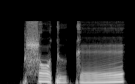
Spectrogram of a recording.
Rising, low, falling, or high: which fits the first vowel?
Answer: falling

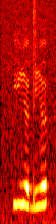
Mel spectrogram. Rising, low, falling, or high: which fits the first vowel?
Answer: falling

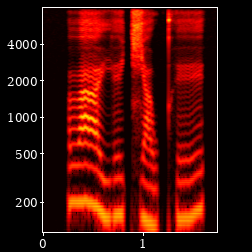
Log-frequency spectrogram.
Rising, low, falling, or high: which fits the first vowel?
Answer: falling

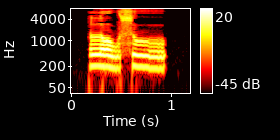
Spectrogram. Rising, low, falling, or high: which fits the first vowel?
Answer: low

